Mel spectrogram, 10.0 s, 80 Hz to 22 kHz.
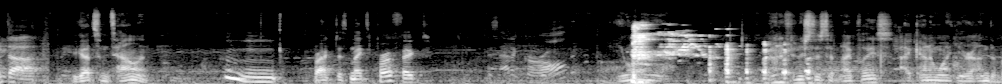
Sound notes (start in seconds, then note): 6.3 laughing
